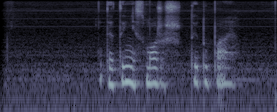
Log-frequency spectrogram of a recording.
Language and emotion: Russian, neutral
